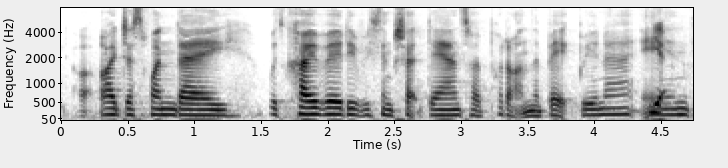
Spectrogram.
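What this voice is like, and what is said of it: New Zealand accent. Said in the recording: “the Kiwi accent”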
